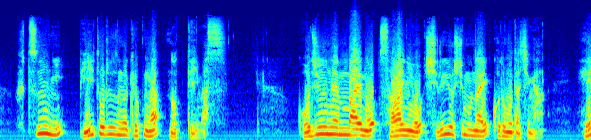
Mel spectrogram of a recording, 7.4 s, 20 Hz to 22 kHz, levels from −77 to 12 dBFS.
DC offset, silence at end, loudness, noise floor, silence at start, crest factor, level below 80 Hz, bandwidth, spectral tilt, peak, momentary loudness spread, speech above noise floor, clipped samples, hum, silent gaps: under 0.1%; 0 s; -8 LUFS; -41 dBFS; 0.2 s; 8 dB; -42 dBFS; 13.5 kHz; -6.5 dB/octave; 0 dBFS; 13 LU; 33 dB; 2%; none; none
